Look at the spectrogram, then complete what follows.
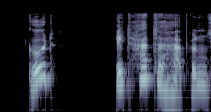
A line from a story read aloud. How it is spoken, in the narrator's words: said Ponder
